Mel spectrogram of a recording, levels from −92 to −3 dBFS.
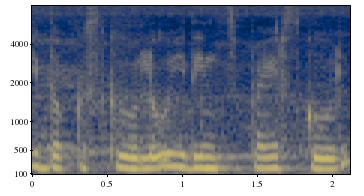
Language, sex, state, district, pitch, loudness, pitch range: Telugu, female, Andhra Pradesh, Srikakulam, 195 Hz, -27 LUFS, 190-210 Hz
